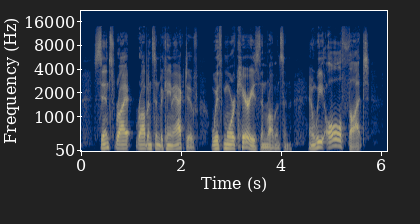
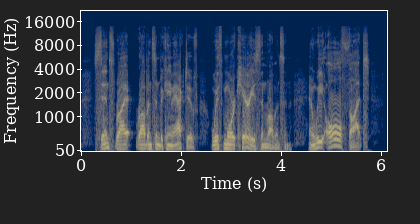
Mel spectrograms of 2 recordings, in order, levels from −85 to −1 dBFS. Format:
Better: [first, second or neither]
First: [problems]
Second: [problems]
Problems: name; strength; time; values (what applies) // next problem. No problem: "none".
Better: first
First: none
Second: distortion; slight; 10 dB below the speech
